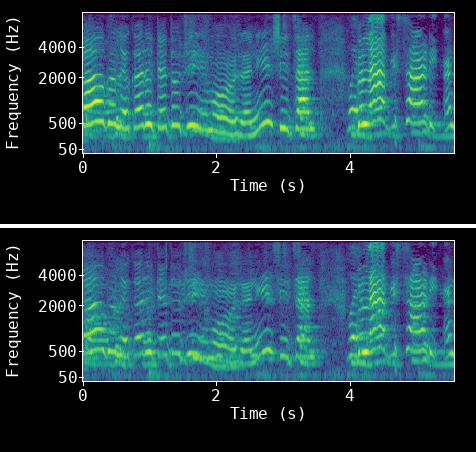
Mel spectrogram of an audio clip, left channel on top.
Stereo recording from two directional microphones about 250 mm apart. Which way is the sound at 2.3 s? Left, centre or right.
Left.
